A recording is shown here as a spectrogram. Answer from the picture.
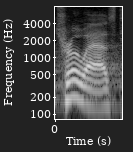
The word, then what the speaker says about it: Troas: He's going to tell us he's going to a place called, we pronounce it Troas, T R O A Z.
